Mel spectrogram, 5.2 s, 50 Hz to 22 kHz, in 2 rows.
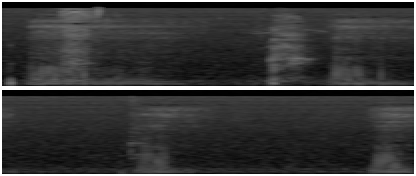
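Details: Thomas napping; rough, rattling breaths about every 1.5 seconds, some with a snort-like onset; snoring during sleep.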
